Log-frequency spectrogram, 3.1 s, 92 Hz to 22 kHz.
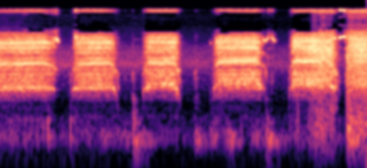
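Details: Loud, rasping hisses from an owl in its nest box, recorded in the morning on 14 January 2020; five long breathy bursts come almost back to back, separated by brief gaps and faint knocking.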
